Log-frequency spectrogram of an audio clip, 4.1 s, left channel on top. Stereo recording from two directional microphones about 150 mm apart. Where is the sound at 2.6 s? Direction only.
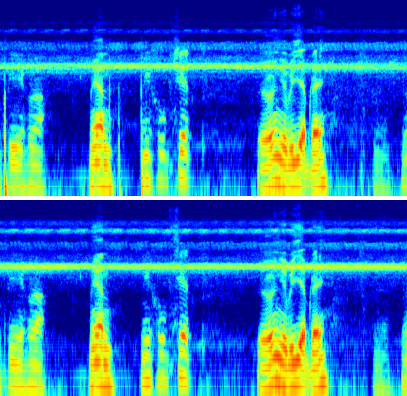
20° right (ahead or behind).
